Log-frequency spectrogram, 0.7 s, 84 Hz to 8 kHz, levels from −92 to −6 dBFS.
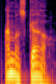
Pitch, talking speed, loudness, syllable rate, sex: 110 Hz, 255 wpm, -17 LUFS, 5.2 syllables/s, male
